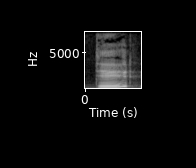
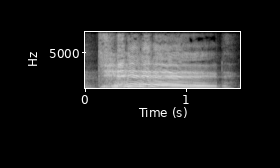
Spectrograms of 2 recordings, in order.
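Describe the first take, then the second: First: It is said warily, with alarm and suspicion. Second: It is said with lively, excited energy. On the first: Someone seems to be lurking with a weapon. "are you hiding behind the door with a knife" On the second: The speaker is thrilled. "to say you're excited, you might say"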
